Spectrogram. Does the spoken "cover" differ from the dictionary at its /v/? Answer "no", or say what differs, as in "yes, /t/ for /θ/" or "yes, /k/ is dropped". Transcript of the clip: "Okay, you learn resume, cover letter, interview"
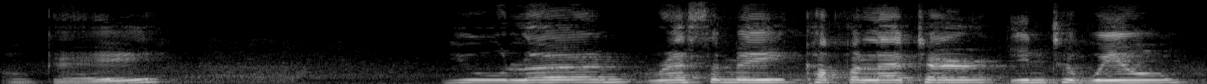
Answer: yes, /p/ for /v/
